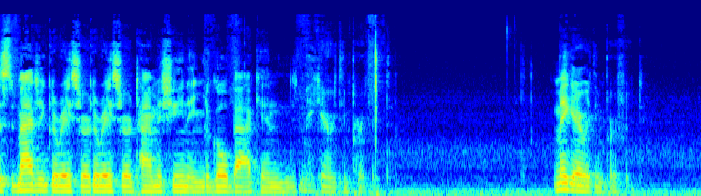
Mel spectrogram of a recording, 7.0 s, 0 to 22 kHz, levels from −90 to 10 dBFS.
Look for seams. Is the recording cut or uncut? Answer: cut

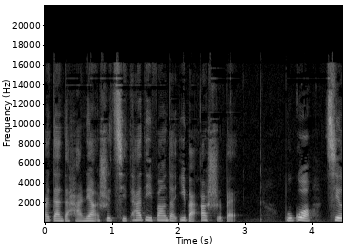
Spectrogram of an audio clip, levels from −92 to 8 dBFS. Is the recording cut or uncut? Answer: uncut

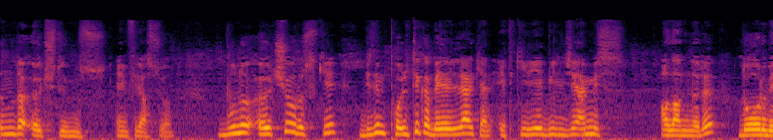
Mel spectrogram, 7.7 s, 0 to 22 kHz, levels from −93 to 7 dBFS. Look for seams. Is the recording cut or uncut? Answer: uncut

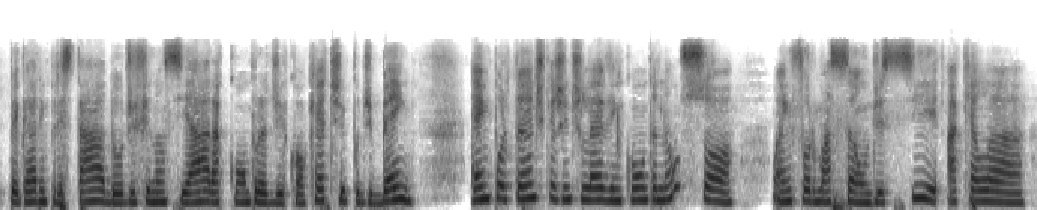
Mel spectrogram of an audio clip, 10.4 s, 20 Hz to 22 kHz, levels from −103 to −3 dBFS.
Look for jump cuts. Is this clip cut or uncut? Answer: uncut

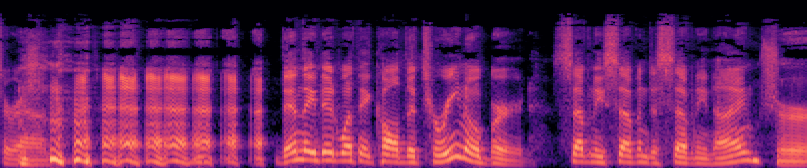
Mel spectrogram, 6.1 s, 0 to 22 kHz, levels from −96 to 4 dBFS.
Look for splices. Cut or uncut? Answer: uncut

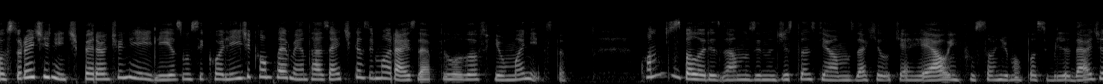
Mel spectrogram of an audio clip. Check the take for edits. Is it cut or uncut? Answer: uncut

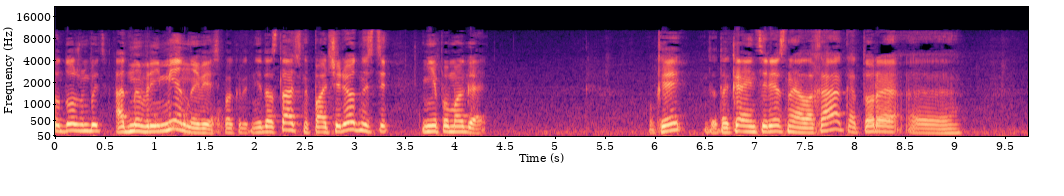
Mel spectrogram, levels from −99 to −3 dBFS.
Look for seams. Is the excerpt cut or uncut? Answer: uncut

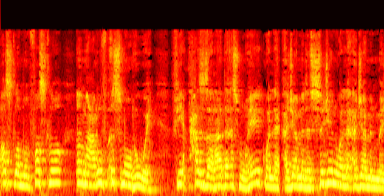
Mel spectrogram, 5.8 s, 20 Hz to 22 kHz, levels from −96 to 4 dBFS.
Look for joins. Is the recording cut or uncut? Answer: cut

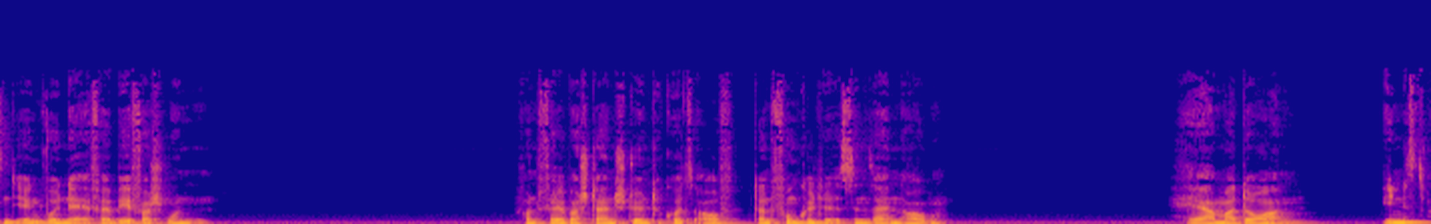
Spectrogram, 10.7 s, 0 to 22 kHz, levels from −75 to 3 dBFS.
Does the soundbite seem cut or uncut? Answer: uncut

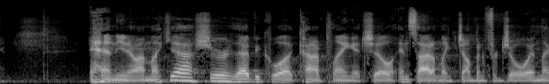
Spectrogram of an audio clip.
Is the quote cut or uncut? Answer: uncut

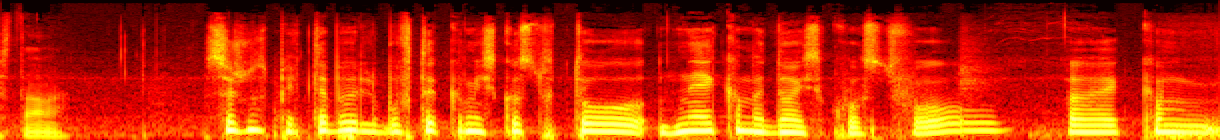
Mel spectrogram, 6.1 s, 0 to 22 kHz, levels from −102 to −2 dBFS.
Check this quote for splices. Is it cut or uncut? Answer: uncut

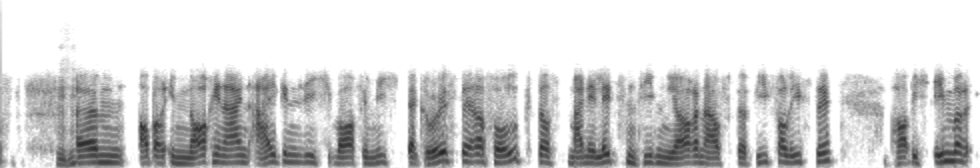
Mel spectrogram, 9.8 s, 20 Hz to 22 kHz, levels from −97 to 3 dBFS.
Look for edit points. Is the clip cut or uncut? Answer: cut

